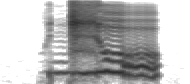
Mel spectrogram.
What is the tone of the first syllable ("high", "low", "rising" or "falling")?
falling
